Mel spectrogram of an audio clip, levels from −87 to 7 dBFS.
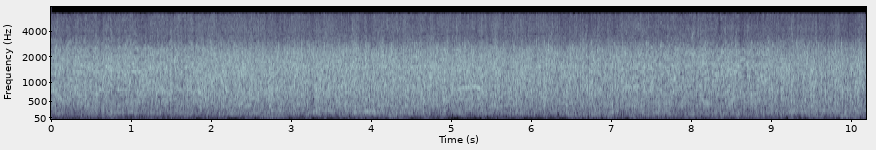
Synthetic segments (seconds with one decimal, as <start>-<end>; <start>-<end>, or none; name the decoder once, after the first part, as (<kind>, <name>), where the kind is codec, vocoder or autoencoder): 0.0-1.8 (vocoder, HiFi-GAN); 7.3-9.0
